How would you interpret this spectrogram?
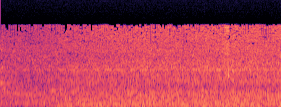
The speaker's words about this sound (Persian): بلند شد هواپیما رد شد.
